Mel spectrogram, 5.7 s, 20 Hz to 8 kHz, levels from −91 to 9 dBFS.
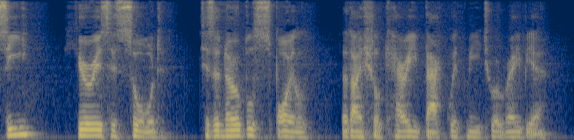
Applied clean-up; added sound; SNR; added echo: none; none; none; none.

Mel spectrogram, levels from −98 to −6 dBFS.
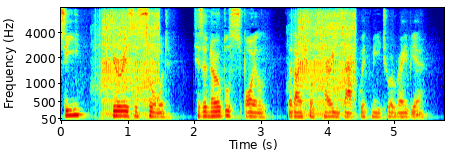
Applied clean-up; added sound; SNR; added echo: none; Tools; 4 dB; none.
